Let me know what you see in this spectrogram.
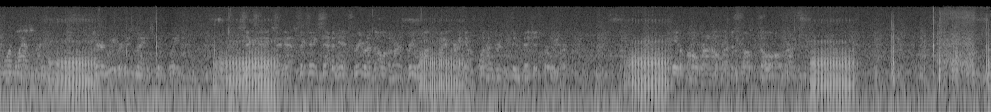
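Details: Pug snoring in sleep, caregivers suspect her small nose restricts airflow, snores loud enough to rattle windows: five rough, rumbling snores every three to four seconds over room noise with occasional clicks.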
